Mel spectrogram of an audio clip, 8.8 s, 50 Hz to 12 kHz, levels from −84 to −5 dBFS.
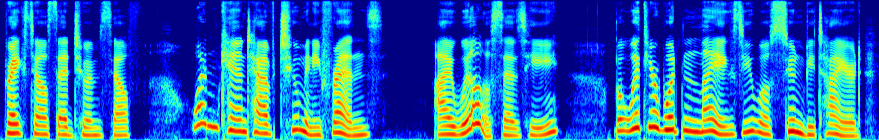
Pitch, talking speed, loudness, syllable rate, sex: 235 Hz, 165 wpm, -19 LUFS, 4.4 syllables/s, female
